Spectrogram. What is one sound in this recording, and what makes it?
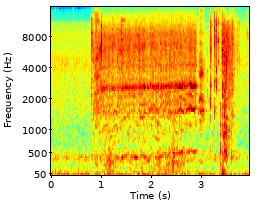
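A pulley whirs along a taut rope.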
